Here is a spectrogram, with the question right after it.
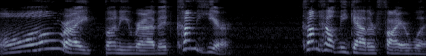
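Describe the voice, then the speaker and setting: A woman's gruff, put-on character voice at medium pitch and a fairly slow pace. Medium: read story. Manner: gruff, unkind.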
